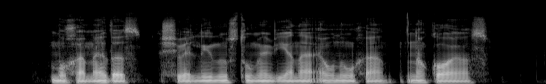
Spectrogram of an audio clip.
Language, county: Lithuanian, Klaipėda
